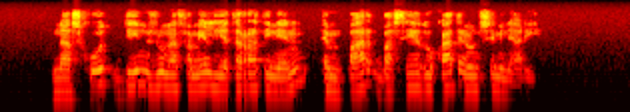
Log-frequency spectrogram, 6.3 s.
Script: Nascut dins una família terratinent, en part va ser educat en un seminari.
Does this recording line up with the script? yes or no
yes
